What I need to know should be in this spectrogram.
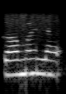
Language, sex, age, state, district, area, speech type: Odia, female, 60+, Odisha, Gajapati, rural, conversation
